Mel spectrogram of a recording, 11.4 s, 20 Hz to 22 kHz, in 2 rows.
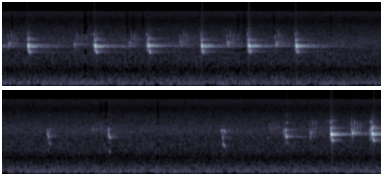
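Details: Lesser spotted eagle chick on the nest at breakfast, 17 August 2022, nest camera: a rapid run of sharp whistled calls, a quieter stretch with a few faint notes, then another burst of whistles.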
